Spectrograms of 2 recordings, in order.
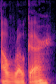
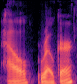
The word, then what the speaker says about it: Al Roker: that was really cool I got to meet aloka America why did I say it like that Al Roker Al roer Al roer America's weatherman and America's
